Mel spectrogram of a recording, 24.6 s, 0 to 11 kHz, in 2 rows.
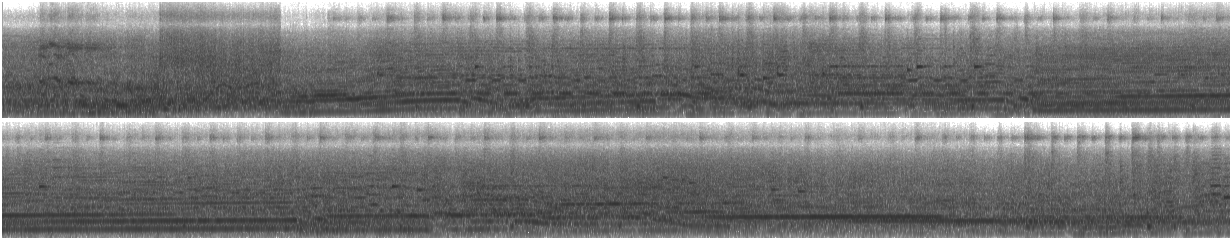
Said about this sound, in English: And so, ladies and gentlemen, welcome to the most famous motor car race in the world, the 38th running of the Grand Prix of Endurance and Efficiency, the 24 hours.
